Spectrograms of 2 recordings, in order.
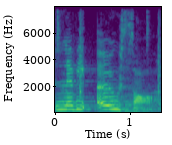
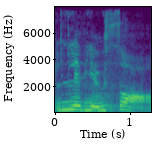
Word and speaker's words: Leviosa: saying it wrong. It's Leviosa, not Leviosa.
